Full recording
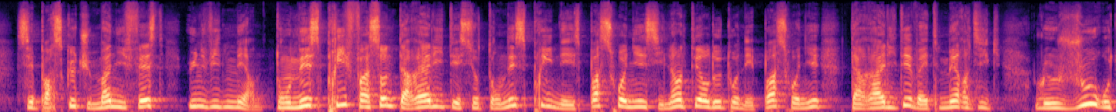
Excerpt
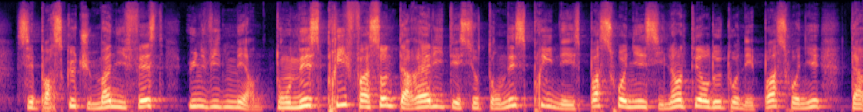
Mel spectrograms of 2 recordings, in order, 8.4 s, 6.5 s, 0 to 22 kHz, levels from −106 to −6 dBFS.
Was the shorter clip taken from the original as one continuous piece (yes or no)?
yes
